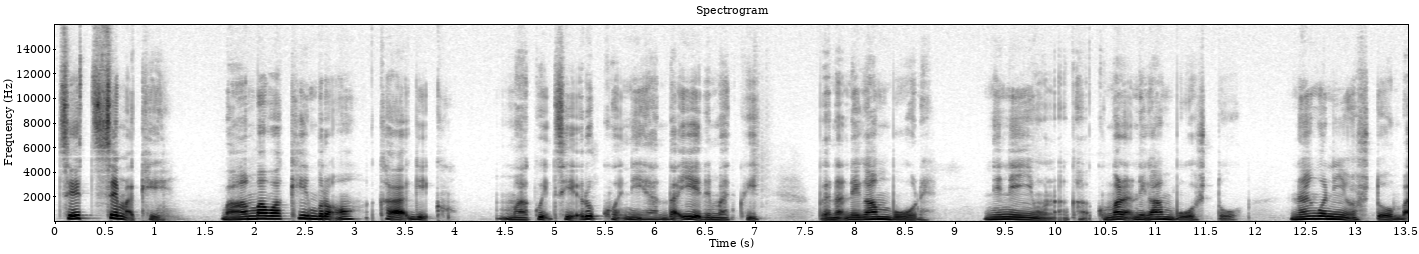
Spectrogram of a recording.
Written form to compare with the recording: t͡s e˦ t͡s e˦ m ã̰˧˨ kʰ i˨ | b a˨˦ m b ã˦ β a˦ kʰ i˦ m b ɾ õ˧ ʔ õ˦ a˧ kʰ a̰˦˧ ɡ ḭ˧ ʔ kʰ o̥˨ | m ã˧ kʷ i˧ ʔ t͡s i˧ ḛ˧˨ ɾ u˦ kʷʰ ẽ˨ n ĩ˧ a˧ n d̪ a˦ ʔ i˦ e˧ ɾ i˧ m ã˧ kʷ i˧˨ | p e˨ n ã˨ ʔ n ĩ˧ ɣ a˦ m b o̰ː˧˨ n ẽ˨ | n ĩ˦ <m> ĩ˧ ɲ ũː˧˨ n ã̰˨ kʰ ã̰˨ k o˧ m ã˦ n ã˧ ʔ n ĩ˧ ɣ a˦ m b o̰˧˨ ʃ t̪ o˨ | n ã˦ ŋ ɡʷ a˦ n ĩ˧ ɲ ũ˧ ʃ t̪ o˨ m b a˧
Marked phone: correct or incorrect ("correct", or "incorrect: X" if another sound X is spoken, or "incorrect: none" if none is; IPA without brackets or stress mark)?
incorrect: n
